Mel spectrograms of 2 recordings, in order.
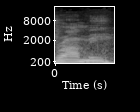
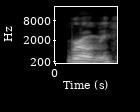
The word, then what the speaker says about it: Romy: It's OTK and uh so um yes, this artist Ramy Ro. Romy, right? Romy.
